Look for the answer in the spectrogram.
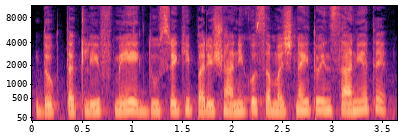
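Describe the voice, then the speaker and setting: A woman's voice: fairly low pitch, steady tone, normal speed, close to an everyday voice. Woman acting a kind household mistress, considerate, informal, instructing, cartoon story, faint music behind. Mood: kind, reassuring. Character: kind, considerate middle-class lady employer of a maid.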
